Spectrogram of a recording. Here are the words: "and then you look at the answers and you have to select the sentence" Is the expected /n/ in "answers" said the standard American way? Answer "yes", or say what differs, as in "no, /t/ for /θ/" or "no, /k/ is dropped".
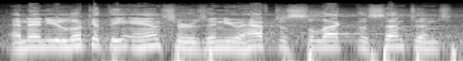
yes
